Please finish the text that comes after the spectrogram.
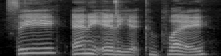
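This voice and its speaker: A woman's voice: medium pitch, animated, takes it slowly, a bit bright. Woman reading a brash wounded soldier. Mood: coaching. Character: brash, bossy wounded American soldier man in army hospital. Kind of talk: table read acting.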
